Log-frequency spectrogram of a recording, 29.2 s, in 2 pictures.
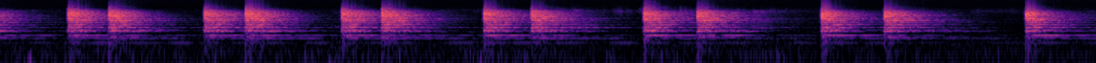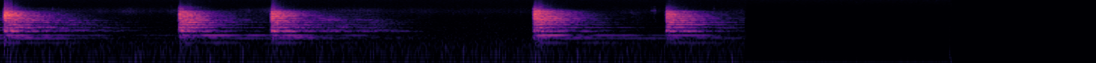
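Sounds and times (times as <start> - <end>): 
church bells ringing for an anniversary: 0.0 - 20.4, 21.7 - 24.6.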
